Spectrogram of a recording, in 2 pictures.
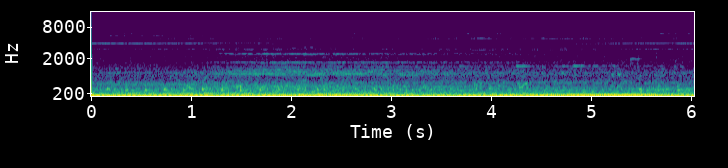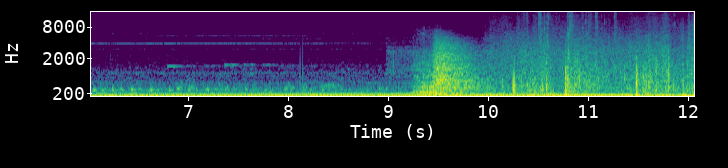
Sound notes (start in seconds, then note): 9.3 door slam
